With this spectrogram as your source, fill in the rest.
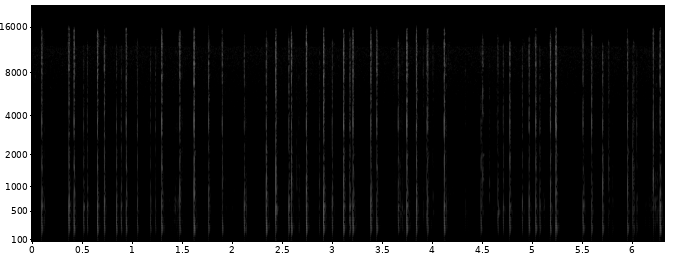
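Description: Long nails tap rapidly on the front face and lid of a small, closed, square metal Twinings tea tin standing on a table. About 39 quick, quiet taps land in an uneven rhythm, each a short, bright click with a hollow tinny body that dies away almost instantly with no ring.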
